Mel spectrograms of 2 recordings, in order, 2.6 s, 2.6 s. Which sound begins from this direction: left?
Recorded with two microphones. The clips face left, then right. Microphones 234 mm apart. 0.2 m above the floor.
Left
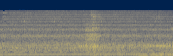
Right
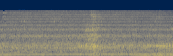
A sliding door, at 1.2 s.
